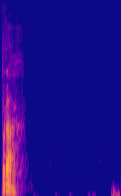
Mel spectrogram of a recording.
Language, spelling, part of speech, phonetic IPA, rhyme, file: Russian, прах, noun, [prax], -ax, Ru-прах.ogg
- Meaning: 1. dust, earth 2. ashes, remains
